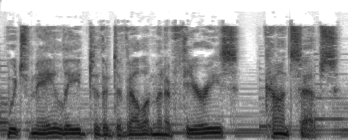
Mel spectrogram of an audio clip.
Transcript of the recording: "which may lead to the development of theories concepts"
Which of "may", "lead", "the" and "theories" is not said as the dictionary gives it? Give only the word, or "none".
none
